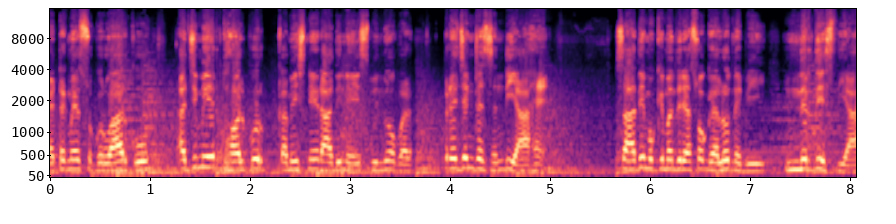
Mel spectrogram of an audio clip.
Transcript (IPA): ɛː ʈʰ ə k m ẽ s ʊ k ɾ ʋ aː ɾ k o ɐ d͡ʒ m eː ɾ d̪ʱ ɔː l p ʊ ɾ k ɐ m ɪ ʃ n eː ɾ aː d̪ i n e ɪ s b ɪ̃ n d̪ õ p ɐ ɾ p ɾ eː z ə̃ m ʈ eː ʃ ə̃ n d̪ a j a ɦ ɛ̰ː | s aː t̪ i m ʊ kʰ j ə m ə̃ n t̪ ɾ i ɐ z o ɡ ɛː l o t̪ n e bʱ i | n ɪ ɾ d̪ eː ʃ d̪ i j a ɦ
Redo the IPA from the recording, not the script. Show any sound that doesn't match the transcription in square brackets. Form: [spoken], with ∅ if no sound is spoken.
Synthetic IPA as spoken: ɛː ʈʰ ə k m ẽ s ʊ k ɾ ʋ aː ɾ k o ɐ d͡ʒ m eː ɾ d̪ʱ ɔː l p ʊ ɾ k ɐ m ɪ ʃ n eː ɾ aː d̪ i n e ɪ s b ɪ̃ n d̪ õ p ɐ ɾ p ɾ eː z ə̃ [ɳ] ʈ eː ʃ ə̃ n d̪ [i] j a ɦ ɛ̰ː | s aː t̪ i m ʊ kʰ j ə m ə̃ n t̪ ɾ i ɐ [s] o ɡ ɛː l o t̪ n e bʱ i | n ɪ ɾ d̪ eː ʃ d̪ i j a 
